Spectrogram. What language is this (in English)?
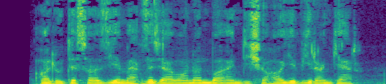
Persian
